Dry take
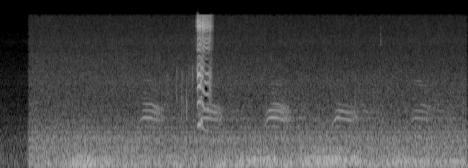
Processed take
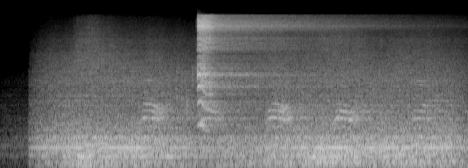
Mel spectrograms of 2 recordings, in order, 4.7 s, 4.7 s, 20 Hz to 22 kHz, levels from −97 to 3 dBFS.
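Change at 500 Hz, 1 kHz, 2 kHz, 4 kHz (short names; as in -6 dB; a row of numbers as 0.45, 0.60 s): +18.0, +13.0, +12.5, +8.5 dB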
